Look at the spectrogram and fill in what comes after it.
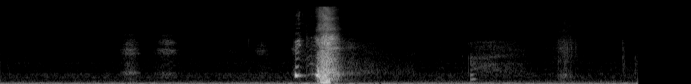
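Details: A person with a sniffly nose sneezing after a build-up: a quick catch of breath, then one loud, explosive sneeze, with faint sniffing before and after; sneezing.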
